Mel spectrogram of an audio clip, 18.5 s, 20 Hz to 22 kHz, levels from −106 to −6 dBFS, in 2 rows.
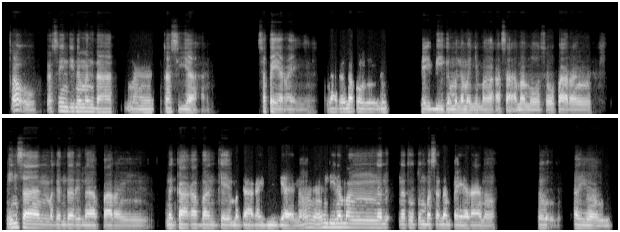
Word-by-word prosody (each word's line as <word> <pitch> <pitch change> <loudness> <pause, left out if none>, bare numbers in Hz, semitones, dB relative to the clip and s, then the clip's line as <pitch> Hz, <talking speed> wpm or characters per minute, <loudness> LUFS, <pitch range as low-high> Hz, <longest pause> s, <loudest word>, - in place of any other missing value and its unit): Oo, 95 0 +1
kasi 125 +4 -7
hindi 130 -2 -2
naman 125 -2 +1
lahat 110 0 +1 0.2
ng 105 0 -4
kasiyahan, 105 -4 -1 0.7
sa - - -4
pera 100 -1 -1
eh, 95 - -14
'no, 95 +1 -19 0.2
lalo 115 -1 -2
na 120 - +7
kung, 110 -2 -2 0.6
kaibigan 105 -1 -1
mo 100 - +1
naman 100 -1 0
yung 95 0 -6
mga 95 0 0
kasama 95 0 0
mo 95 -1 -3
so 95 0 -3
parang, 95 -1 +1 0.5
minsan 125 -3 +5
maganda 110 0 +1
rin 105 0 -4
na 100 0 +4
parang 100 -1 +1 0.6
nagkaka-bond 110 -1 +2
kayong 105 0 -1
mag-kakaibigan 105 -1 +2
'no, 100 +1 -3 0.3
hindi 135 0 +2
naman 135 -1 +4 0.4
na - - +6 0.3
natutumbasan 120 -2 0
ng 110 -1 +1
pera 100 0 +3
'no. 95 0 -5 0.7
So, - - -5 0.2
ayun, 100 -3 0
105 Hz, 135 wpm, -24 LUFS, 100-115 Hz, 0.7 s, na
